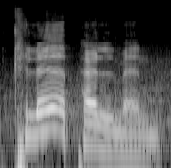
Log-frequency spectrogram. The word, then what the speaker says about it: Klöppelman: You pronounce an O like an E in her. Okay, so Klöppelman.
